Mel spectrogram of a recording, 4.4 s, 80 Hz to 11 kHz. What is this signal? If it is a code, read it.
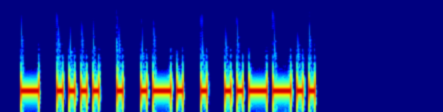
Morse code, heard as a keyed tone, about 20 wpm, 700 Hz. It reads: THERE?
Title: Sentences from Top 200 Words and Abbreviations 20wpm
